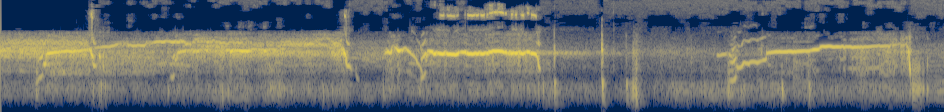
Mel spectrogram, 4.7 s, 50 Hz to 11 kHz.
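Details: Evening food delivery at a Latvian white-tailed eagle nest, 21:05 on 5 July 2018. Sustained high whining squeals, some with rising or falling slurs, are broken by short clicks and knocks.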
